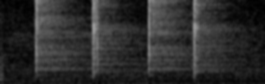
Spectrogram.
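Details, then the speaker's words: Relay being energized: five crisp clicks about every half second as the electromagnet coil pulls the contact in; healthy relay switching. "basically that clicking you here that's what that's exactly what's happening inside that relay when it's active"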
